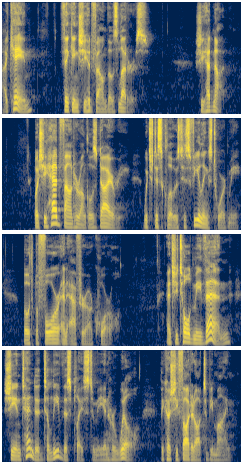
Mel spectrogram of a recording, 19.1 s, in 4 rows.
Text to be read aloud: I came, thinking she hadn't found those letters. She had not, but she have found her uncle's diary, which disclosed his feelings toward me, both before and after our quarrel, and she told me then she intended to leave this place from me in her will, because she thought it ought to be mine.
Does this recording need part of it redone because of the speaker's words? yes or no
yes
